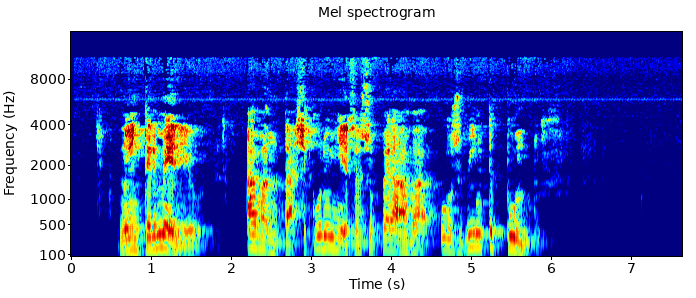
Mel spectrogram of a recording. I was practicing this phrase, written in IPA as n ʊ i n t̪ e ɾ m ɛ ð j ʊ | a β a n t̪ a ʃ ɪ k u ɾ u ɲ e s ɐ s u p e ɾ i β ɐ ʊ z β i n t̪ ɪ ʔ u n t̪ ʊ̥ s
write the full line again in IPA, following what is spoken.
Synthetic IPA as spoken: n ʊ i n t̪ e ɾ m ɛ ð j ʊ | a β a n t̪ a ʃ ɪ k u ɾ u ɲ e s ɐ s u p e ɾ a β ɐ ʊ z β i n t̪ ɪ p u n t̪ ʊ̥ s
